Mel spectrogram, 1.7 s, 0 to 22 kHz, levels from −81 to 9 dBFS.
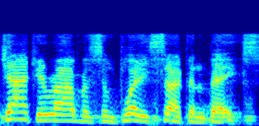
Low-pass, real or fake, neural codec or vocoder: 7.2 kHz; fake; codec, 32 kHz, 1.9 kbps, SNAC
